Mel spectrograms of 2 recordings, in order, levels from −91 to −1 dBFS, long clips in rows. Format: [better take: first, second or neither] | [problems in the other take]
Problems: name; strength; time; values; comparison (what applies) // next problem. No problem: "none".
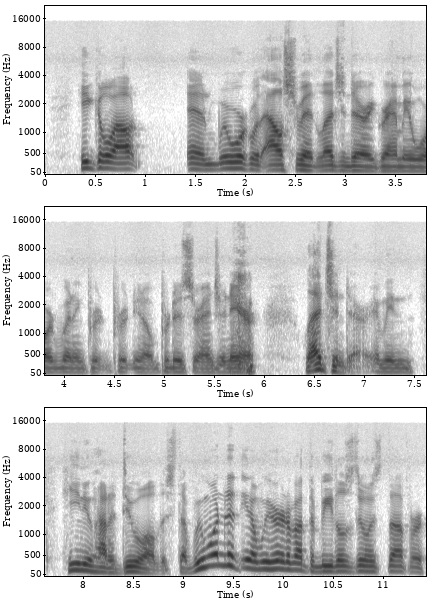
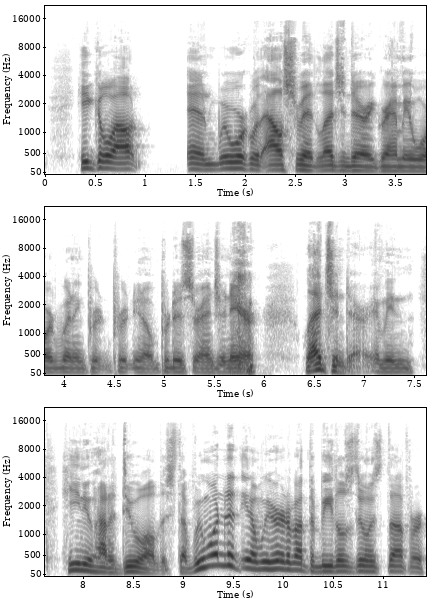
second | hiss; faint; throughout; 25 dB below the speech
